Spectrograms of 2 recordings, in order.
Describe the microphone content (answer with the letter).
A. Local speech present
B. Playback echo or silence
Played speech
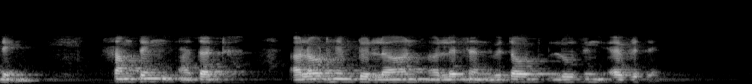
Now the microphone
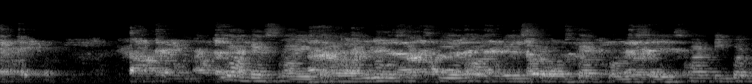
A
